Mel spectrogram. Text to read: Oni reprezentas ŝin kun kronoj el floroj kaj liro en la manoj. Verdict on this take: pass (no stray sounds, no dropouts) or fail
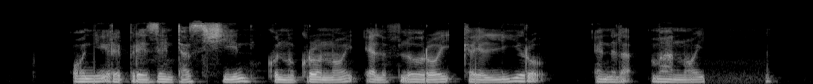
pass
